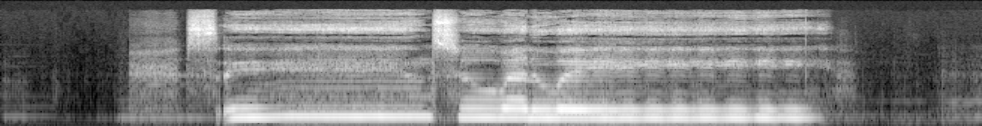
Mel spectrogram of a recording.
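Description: Unaccompanied female voice singing two long sustained notes, the second with vibrato. They follow a short pause and a soft intake, and the voice stops about half a second before the end.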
